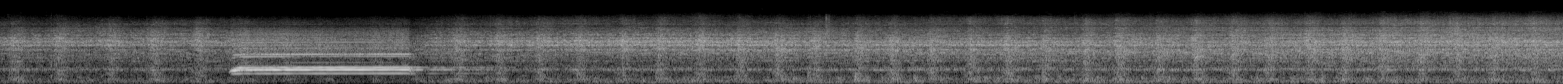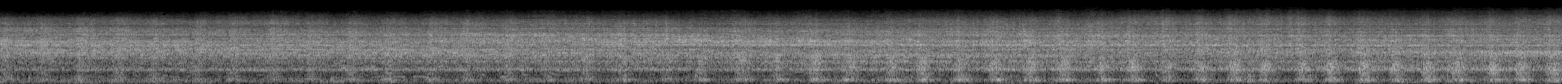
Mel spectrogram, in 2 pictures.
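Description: LNER A4 steam locomotive 4464 Bittern's chime whistle sounding a chord once, for under two seconds, about two seconds in. Then steady steam hiss and the beat of the locomotive's exhaust as it moves its train forward slowly.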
